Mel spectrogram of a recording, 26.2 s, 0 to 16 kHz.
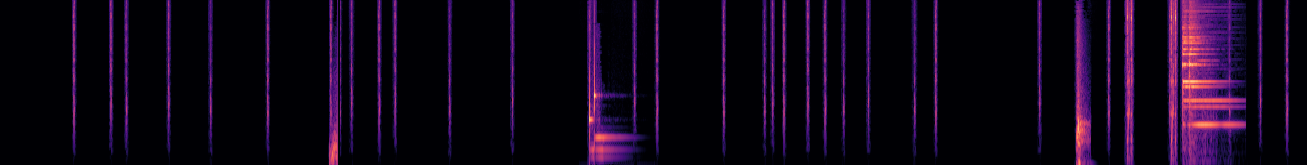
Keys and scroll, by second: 6.8 ctrl+z.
